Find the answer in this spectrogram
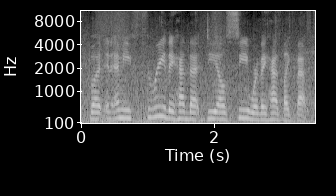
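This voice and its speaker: With music in the background and audible room echo, a woman speaks at medium pitch and a moderate pace, with ordinary pitch variation and very even loudness. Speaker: video game streamer. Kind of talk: gameplay commentary. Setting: live stream. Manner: casual, with fillers; loud at times.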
